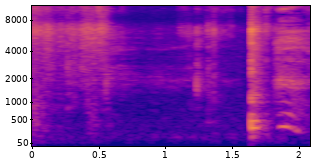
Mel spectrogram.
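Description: A ring-bound paper planner being handled: a sharp click at the very start and a brief rustle of pages and plastic cover. Near the end comes a short vocal sound.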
